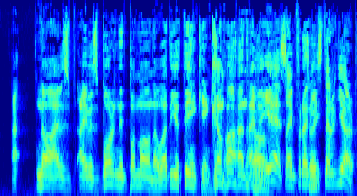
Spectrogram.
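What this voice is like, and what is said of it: Put-on Eastern European accent. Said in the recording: “you have an interesting accent. You must have immigrated from Eastern Europe.”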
